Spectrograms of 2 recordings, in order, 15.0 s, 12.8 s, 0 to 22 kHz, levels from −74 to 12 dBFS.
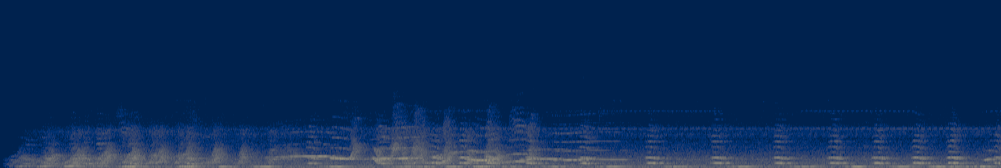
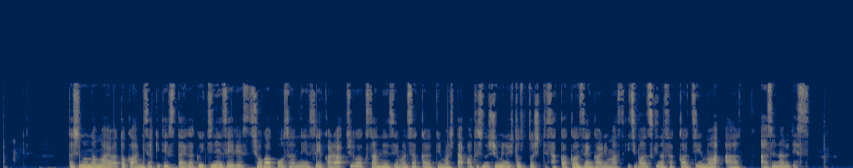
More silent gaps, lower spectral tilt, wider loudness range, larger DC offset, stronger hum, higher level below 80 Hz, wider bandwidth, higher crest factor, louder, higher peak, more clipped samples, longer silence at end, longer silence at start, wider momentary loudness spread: neither; about the same, -5.5 dB/octave vs -5.5 dB/octave; first, 5 LU vs 2 LU; neither; neither; second, -70 dBFS vs -50 dBFS; about the same, 11 kHz vs 11.5 kHz; about the same, 18 dB vs 18 dB; second, -32 LUFS vs -21 LUFS; second, -14 dBFS vs -4 dBFS; neither; second, 0 s vs 0.65 s; about the same, 0.1 s vs 0.05 s; about the same, 8 LU vs 6 LU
